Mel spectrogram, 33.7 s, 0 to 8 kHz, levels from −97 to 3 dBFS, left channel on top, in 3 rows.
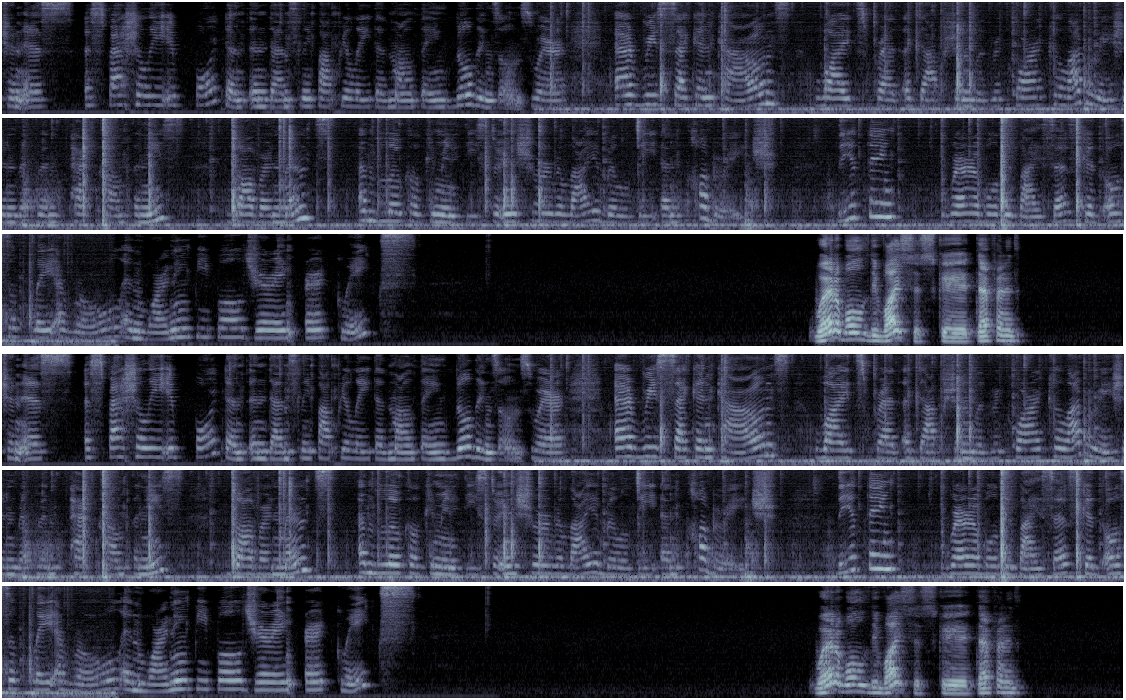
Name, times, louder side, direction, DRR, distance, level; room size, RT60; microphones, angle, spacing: voice 1, 0.0-7.9 8.1-13.0 13.5-14.5 14.8-19.0 19.6-20.1 20.6-26.6, right 2 dB, 65° right, 1.1 m, -38 dB
sound 1, 5.3-23.6, right 1 dB, 5° right, 1.5 m, -40 dB
voice 2, 30.5-32.6, left 5 dB, 75° left, 0.6 m, -28 dB
3.0 x 2.2 x 2.8 m
head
